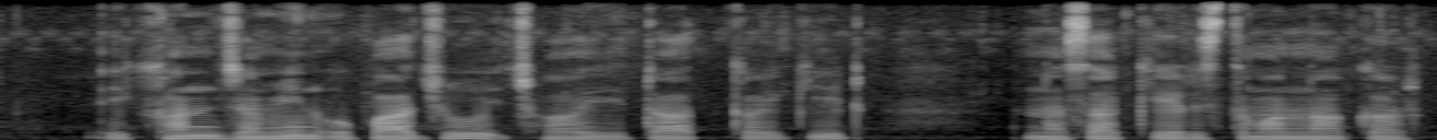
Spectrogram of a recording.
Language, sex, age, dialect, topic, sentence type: Magahi, male, 25-30, Northeastern/Surjapuri, agriculture, statement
